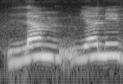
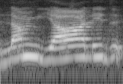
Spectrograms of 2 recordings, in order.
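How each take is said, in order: First: The vowel after the y is short. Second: The vowel after the y is drawn out long. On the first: The speaker calls it right. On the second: The speaker calls it wrong.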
